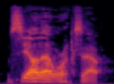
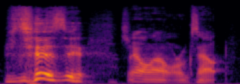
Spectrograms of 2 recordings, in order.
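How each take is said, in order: First: Said in the usual way. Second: Drawn out through a laugh, mocking; slow laughing mock. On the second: Repeating his jab to viewers, laughing slowly.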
